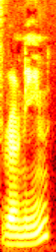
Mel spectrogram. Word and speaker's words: Ronin: He's now Ronin, which Ronin, which I actually think it's actually pronounced Ronin, Japanese.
